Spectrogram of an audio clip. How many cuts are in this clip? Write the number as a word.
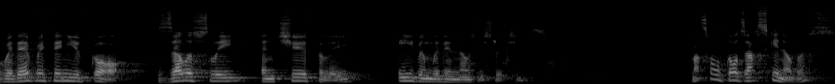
zero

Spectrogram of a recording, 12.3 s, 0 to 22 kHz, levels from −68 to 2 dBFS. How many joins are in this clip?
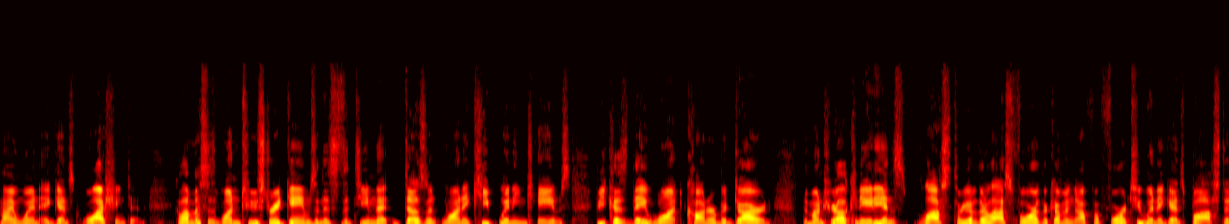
one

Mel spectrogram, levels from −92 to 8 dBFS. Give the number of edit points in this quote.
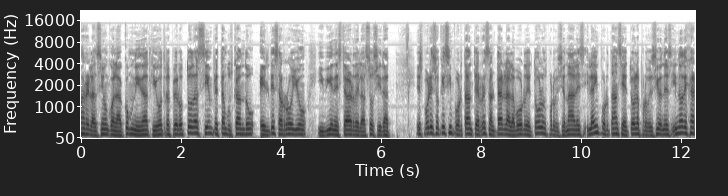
one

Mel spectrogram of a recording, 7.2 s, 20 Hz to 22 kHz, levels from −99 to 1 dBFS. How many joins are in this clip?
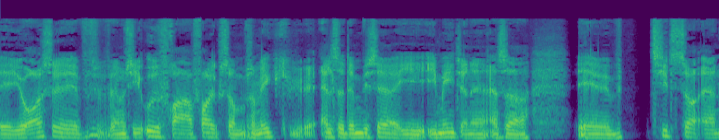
zero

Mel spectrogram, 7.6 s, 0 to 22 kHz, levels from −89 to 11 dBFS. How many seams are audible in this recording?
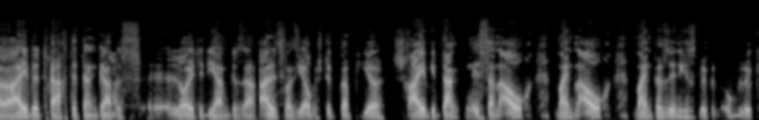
three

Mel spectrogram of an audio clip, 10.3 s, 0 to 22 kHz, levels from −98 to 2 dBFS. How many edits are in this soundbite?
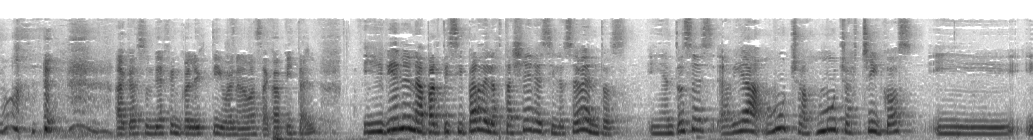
one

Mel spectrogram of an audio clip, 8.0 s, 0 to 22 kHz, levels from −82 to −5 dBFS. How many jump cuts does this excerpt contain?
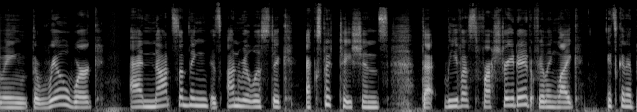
two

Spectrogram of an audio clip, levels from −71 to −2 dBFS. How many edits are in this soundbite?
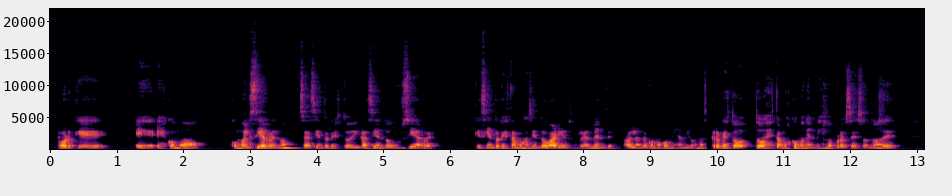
one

